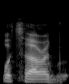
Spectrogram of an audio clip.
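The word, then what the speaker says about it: Ouattara: Atara or Watara. Okay. Watara.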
